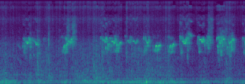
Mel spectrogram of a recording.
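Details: Budgerigars from the owner's first successful breeding give quick, scratchy chirps and warbling chatter in short bursts.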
